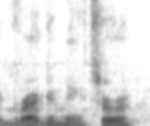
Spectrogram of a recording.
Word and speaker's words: Gregonator: I'm your man, aka the Gregonator. Rhymes with now or later, just like the candy.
